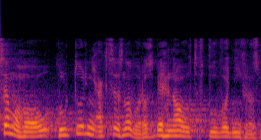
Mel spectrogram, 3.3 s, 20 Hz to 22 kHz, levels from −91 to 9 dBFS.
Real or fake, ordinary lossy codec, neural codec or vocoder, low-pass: real; MP3, 48 kbps; none; 7.2 kHz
